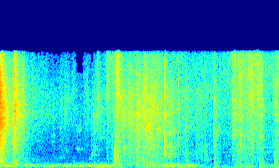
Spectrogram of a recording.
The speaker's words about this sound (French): Parler aux pigeons, bon, on n'attend pas une réponse bien sûr, mais bon, on aime leur parler.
